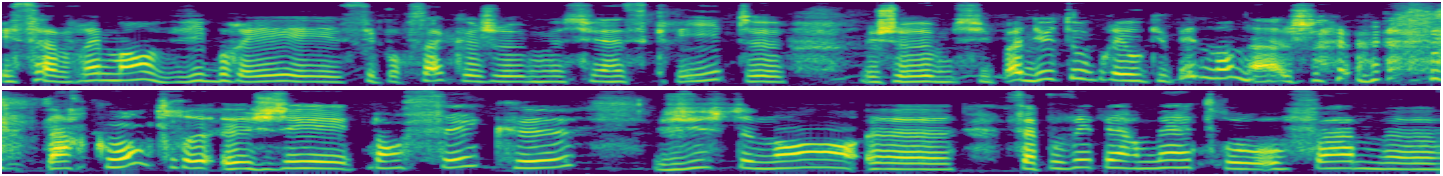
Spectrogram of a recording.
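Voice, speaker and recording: A woman's fairly high, dark and mellow voice at a very slow pace, with ordinary pitch variation. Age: 80s+. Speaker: holistic care practitioner, course participant. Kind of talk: testimony interview. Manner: halting, many hesitations.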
